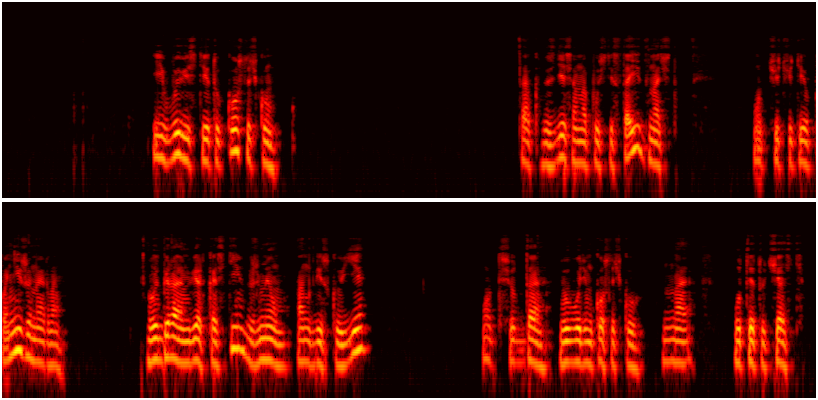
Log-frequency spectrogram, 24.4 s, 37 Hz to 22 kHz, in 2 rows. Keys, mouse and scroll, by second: 8.3 g, 14.5 click, 16.8 e, 23.8-24.4 scroll up 1.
